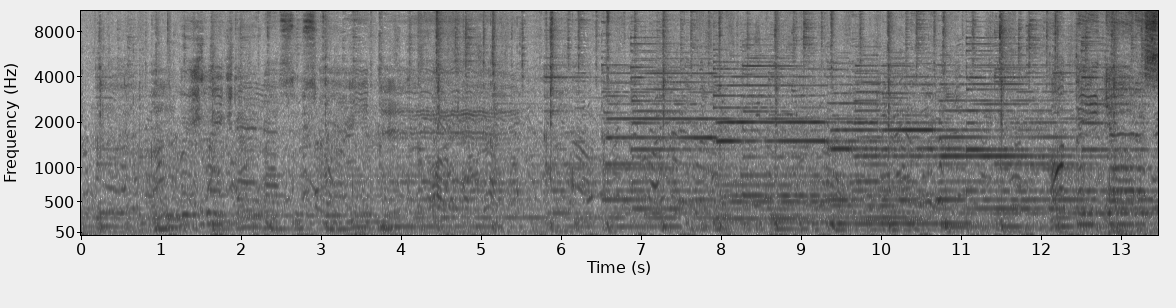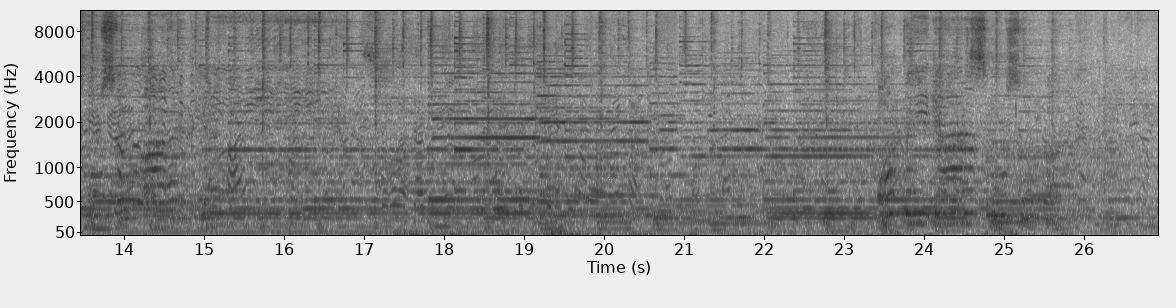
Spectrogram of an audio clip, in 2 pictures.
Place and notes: Gedimino pr., Vilnius, Lithuania - Walking through St Casimir FAir
Sounds of the St. Casimir Fair; as I start recording a group of young people start singing in protest at something I"m not quite sure of. they are dressed as dinosaurs. At one point they are met by a group of Hare Krishna's coming the other way and the sounds merge in and out. We end at the vell tower and the cathedral with street music and crowd noise.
